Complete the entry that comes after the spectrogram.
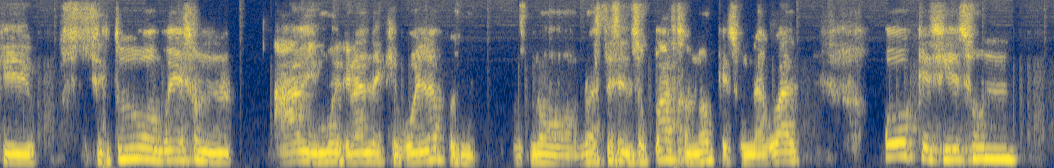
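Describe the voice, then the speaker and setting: Noticeable background noise behind a woman with a very deep, low pitch, ordinary pitch variation, and a fairly slow pace. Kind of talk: telling a personal paranormal story. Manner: casual, conversational.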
